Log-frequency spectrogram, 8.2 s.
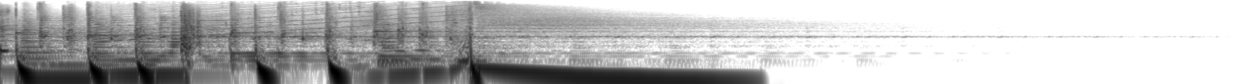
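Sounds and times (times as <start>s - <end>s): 
future bass music: 0.0s - 5.1s.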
